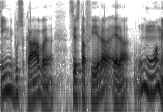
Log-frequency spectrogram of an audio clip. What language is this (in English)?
Portuguese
